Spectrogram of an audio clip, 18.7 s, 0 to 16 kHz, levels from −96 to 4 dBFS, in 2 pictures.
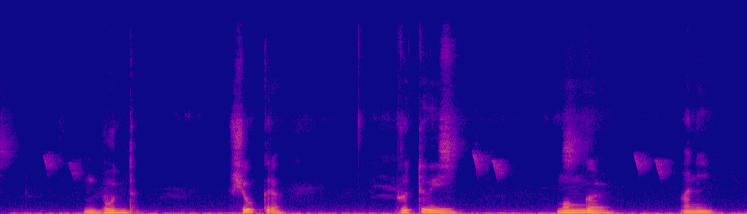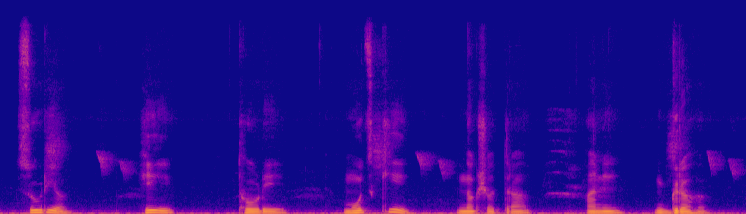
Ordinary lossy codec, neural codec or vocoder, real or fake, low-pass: none; none; real; 14.4 kHz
